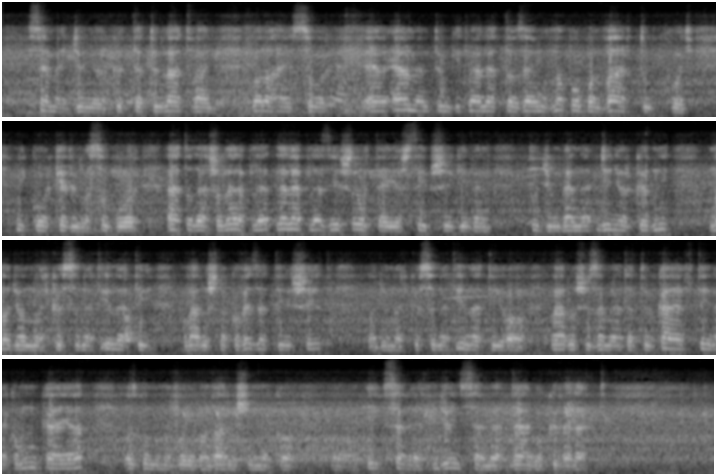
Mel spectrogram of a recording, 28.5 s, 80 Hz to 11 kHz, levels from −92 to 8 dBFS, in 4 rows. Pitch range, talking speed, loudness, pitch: 120-135 Hz, 110 wpm, -24 LUFS, 130 Hz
